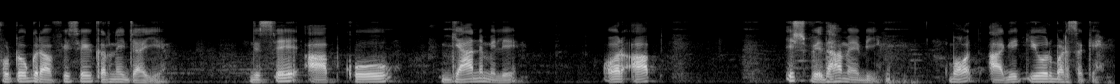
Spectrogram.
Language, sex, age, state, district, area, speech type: Hindi, male, 18-30, Madhya Pradesh, Jabalpur, urban, spontaneous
